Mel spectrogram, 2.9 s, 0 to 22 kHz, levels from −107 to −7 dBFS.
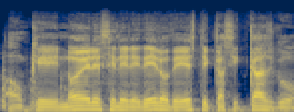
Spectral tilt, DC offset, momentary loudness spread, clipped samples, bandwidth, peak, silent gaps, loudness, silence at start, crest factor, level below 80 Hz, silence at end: -4 dB/octave; under 0.1%; 6 LU; under 0.1%; 13.5 kHz; -2 dBFS; none; -18 LUFS; 0 s; 16 dB; -54 dBFS; 0 s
